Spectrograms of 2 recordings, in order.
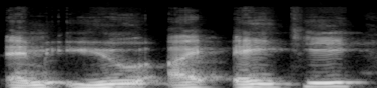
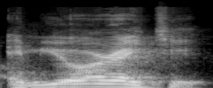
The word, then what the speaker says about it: Murat: Is it Muiat? No, Murat.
